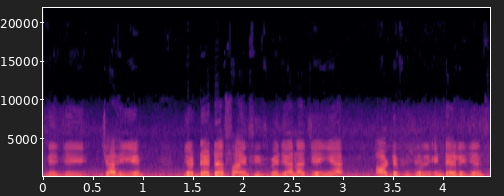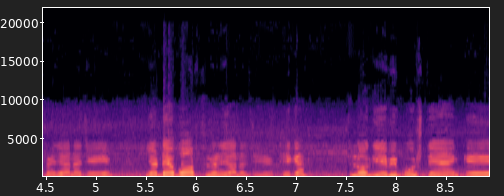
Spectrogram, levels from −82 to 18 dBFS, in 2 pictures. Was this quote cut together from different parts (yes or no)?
yes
